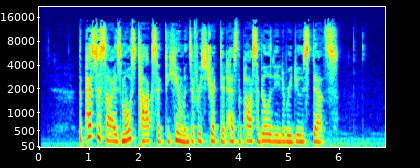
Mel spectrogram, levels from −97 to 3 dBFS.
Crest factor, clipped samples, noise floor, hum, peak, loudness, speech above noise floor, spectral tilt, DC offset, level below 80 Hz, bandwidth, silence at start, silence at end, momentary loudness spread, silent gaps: 18 dB; under 0.1%; -54 dBFS; none; -2 dBFS; -18 LUFS; 35 dB; -3 dB/octave; under 0.1%; -42 dBFS; 15.5 kHz; 0.8 s; 0.95 s; 7 LU; none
